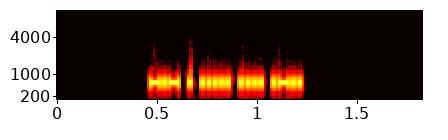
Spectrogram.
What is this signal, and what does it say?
Morse code, heard as a keyed tone, about 77 wpm, 700 Hz. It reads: KE5HL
